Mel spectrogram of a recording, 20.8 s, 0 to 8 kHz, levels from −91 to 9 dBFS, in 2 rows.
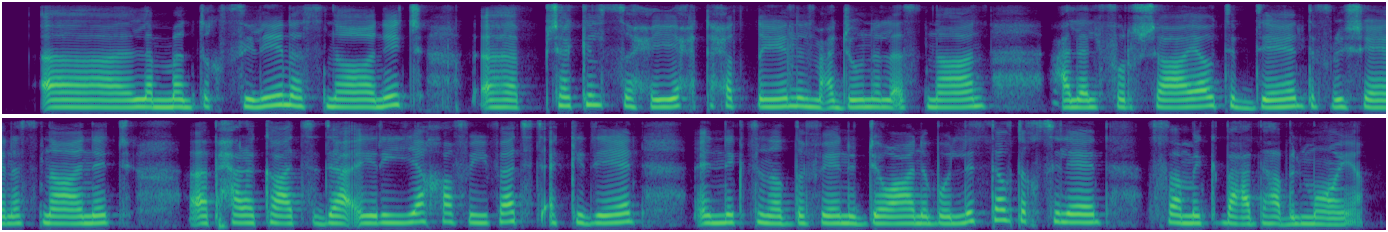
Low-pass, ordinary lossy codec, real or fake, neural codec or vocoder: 7.2 kHz; none; real; none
